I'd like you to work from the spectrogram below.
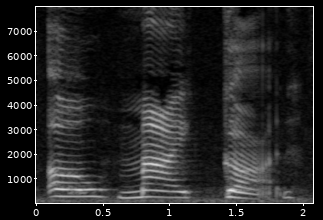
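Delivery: loud, drawn-out shocked exclamation; stretched-out mock shock; scared surprise. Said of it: "so scared, so surprised".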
